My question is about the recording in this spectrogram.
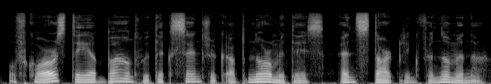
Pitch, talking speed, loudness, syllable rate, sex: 105 Hz, 120 wpm, -21 LUFS, 4.6 syllables/s, male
